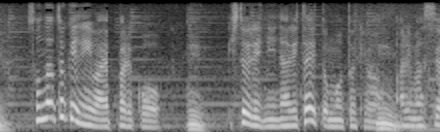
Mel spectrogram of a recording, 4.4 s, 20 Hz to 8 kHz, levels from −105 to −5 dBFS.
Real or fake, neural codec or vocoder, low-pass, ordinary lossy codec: real; none; 7.2 kHz; none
